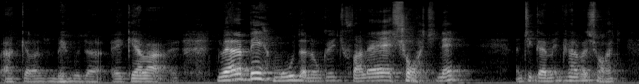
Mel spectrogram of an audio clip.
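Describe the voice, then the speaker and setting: A woman's voice with vocal fry and ordinary pitch variation, in audible room echo. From rural Brazil. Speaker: YouTuber. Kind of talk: personal storytelling. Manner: halting, repetitive.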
